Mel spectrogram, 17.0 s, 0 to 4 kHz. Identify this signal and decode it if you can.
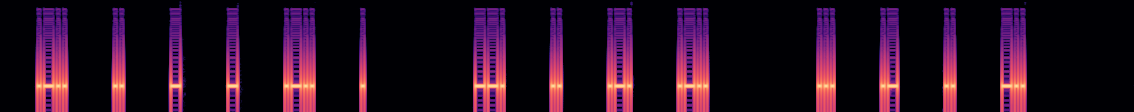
Morse code, heard as a keyed tone, about 25 wpm, spaced as for 10 wpm, 550 Hz. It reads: LITTLE GIRL SAID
